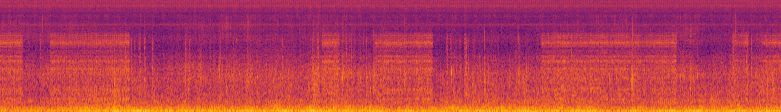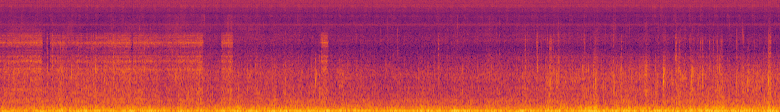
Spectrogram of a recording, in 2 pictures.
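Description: Inside a car's cabin driving slowly over a rough, potholed dirt and gravel lane: a steady low rumble of engine and tyres, with a thin whine that comes and goes above it.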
